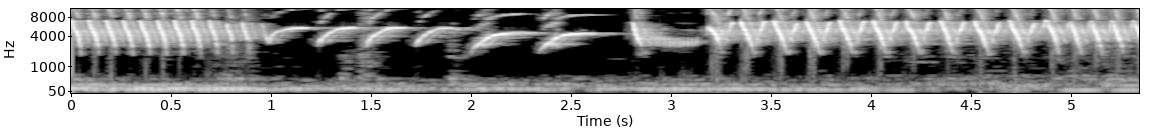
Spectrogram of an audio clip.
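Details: Young canary learning song, responding to a model recording of elaborate canary song with rolling trills: a fast buzzy trill, then a run of sweeping downward-slurred whistles, then another rapid pulsing trill, over a low background hum.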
